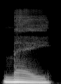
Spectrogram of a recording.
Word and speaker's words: me: The mi pronounced may.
